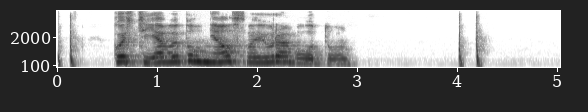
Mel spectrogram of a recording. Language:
Russian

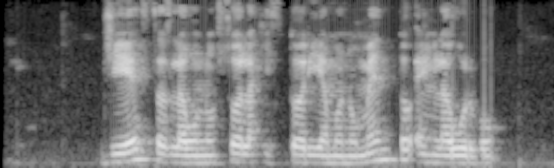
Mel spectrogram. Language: Esperanto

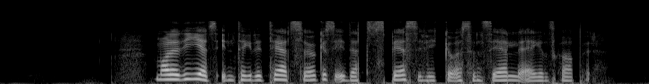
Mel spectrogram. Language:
Norwegian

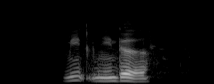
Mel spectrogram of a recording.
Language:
Santali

